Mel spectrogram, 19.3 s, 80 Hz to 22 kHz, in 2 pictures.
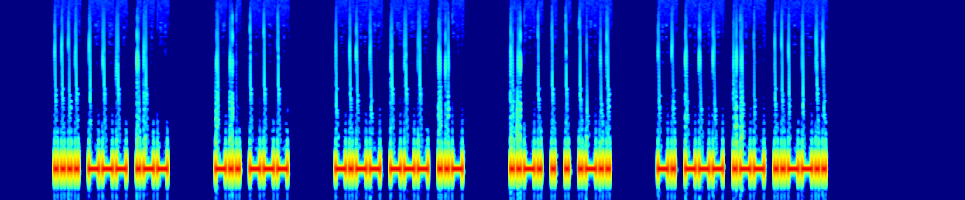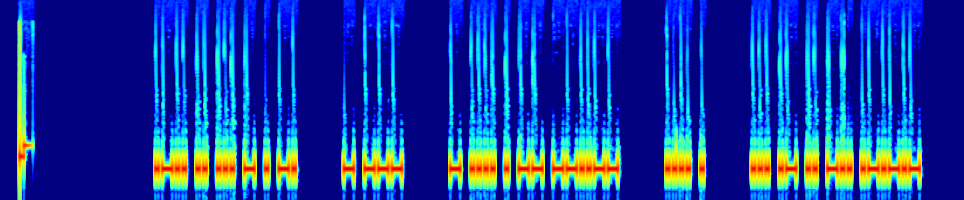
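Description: Rapid Morse code at 35 words per minute sending sentences built from the 400 most common words with doubled word spacing: a single steady mid-pitched tone keyed into quick bursts of dots and dashes, separated by short pauses, with one sharp click midway and no speech.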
